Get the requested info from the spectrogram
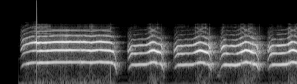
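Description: A peacock gives one long, loud, nasal wail, then four shorter wailing notes in quick succession, each bending up slightly in pitch.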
